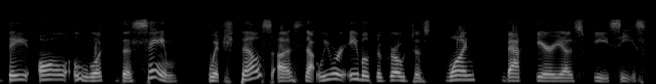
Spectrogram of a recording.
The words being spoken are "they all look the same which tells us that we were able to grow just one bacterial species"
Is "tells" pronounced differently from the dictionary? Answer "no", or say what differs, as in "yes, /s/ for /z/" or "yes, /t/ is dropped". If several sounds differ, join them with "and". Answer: no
